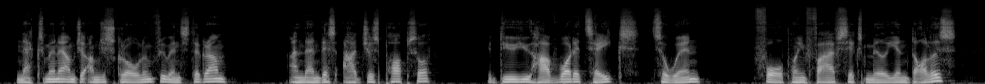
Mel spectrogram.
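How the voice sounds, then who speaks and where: In a very clean recording with a silent background and a dry, close sound with no echo, a man with a Liverpool accent speaks at a moderate pace in a fairly low pitch, with fairly even intonation and very even loudness. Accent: Scouse. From Liverpool, England (Toxteth). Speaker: TV game show contestant. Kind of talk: casual chat.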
